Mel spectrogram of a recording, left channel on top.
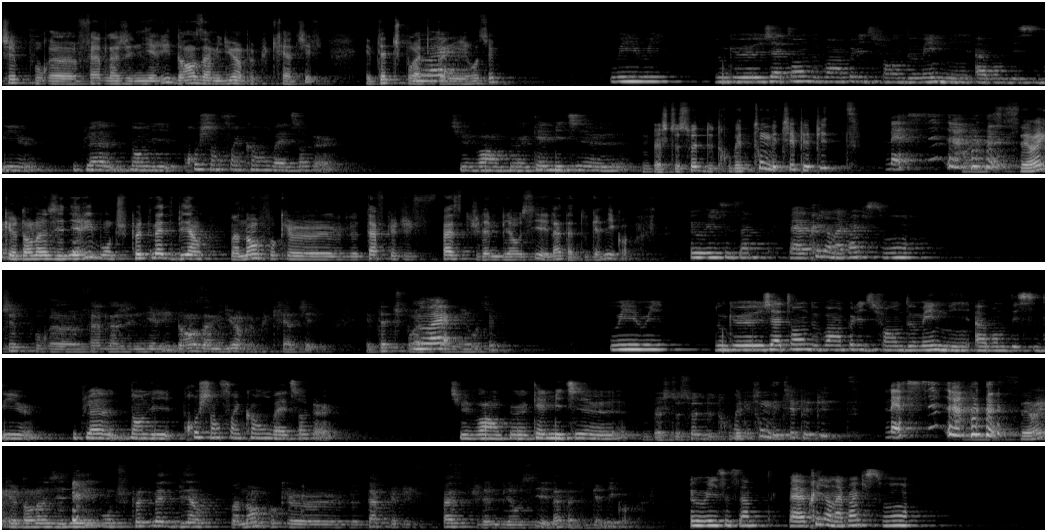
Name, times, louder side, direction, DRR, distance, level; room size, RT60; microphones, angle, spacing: voice 1, 0.0-4.8 16.8-19.0 20.0-20.3 20.6-22.9 23.2-27.4, left 6 dB, 75° left, 11 dB, 0.3 m, -33 dB
voice 2, 4.1-4.5 6.1-6.6 7.1-10.8 11.1-13.7 14.9-16.7 17.7-18.1 19.3-20.4 21.6-21.7 27.7-28.4 28.7-29.9, right 5 dB, 45° right, 9 dB, 0.3 m, -31 dB
4.2 x 2.3 x 4.1 m, 0.88 s
head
